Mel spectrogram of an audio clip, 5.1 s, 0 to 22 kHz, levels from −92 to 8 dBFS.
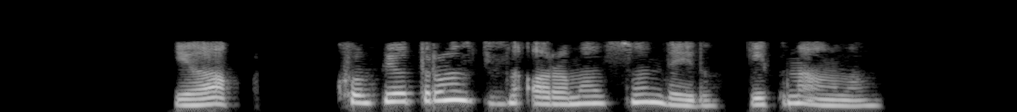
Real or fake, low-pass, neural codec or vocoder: real; 5.4 kHz; none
